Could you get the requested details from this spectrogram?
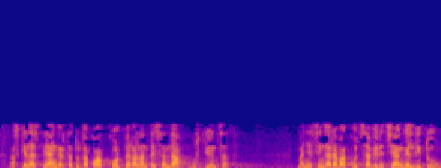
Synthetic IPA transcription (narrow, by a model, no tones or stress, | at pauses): aske̞nast̪e̞aŋɡe̞ɾt̪at̪ut̪ako̞ako̞lpe̞ɣ̞alant̪aisand̪aɣust̪ie̞nt͡sat̪ | baɲaesiŋɡaɾaβako̞jt͡saβe̞ɾe̞t͡seaŋɡe̞ld̪it̪u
